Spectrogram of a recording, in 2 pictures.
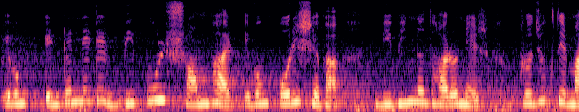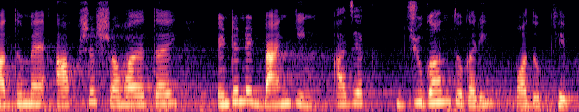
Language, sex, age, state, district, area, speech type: Bengali, female, 18-30, West Bengal, Purulia, urban, spontaneous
